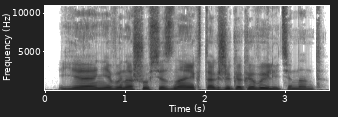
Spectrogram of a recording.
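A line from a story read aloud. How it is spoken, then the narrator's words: Gloomy. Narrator (Russian): мрачно сказал Горбал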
